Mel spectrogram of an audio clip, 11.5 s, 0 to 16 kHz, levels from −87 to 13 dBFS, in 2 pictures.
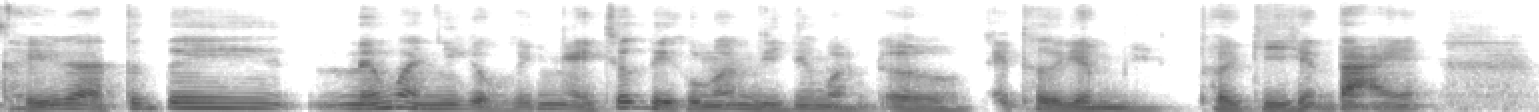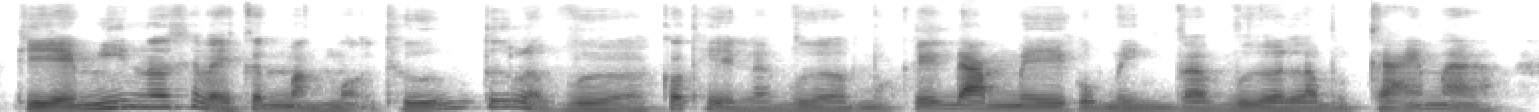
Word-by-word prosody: thấy 110 - -2
là 145 0 +1
tức 155 - -4
cái 165 -3 0
nếu 140 +3 -1
mà, 175 -4 +1
như 140 0 -1
kiểu, 95 - -3
cái 105 - -6
ngày 145 -1 -4
trước 180 0 0
thì - - +2
không 115 -1 -2
nói 120 +3 -1
làm 130 - -2
gì, 95 -3 -2
nhưng 120 0 -3
mà, 90 -6 -4
ờ, 95 -4 -4
cái 110 - -11
thời 105 - 0
điểm 85 -3 0 0.3
thời 100 - -2
kỳ 95 +1 -2
hiện 105 +2 -3
tại 100 - +3
ấy 115 - -5 0.5
thì 105 -2 +6
em 115 +5 +6
nghĩ 170 +4 +5
nó 190 -1 +4
sẽ 185 - -1
phải - - +5
cân 125 -2 0
bằng 90 -4 0
mọi 95 +1 -4
thứ, 110 +8 +1
tức 195 0 -1
là 170 - +2
vừa 100 -1 -1
có 130 - +2
thể - - 0
là 90 0 -4
vừa 90 0 -1
một 85 0 -6
cái 115 +1 +1
đam 120 -3 +6
mê 110 -1 +2
của 95 -2 -2
mình 90 -1 -3
và 90 0 +2
vừa 95 +1 +1
là 90 0 +2
một 90 0 -5
cái 90 +4 +1
mà 95 -10 -2
105 Hz, 290 wpm, -27 LUFS, 90-135 Hz, 0.5 s, thì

